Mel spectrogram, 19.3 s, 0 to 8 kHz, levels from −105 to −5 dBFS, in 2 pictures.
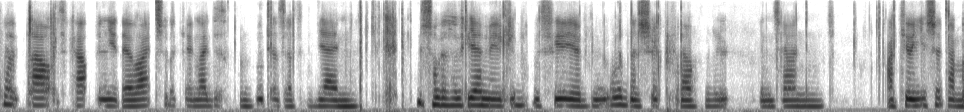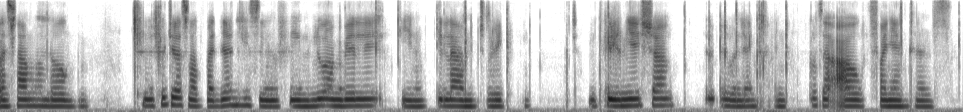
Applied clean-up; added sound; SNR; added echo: neural diffusion model UNIVERSE++.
